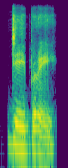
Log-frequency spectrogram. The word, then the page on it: debris: Indian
